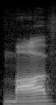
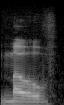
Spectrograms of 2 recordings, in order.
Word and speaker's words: Mauve: The name of the bar is called mauve, like the color pronounced mauve correctly, but mauve, it's a famous color from the 70s.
